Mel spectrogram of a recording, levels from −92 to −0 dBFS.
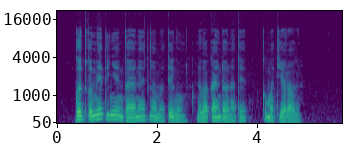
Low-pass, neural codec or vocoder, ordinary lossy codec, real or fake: none; none; none; real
